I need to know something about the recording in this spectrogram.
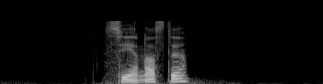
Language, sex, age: Swedish, male, 42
